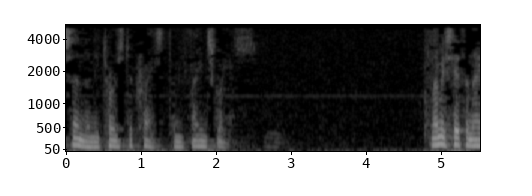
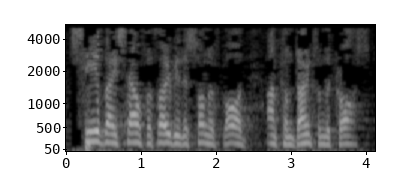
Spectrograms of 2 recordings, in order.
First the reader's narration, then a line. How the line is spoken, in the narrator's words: they shouted out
